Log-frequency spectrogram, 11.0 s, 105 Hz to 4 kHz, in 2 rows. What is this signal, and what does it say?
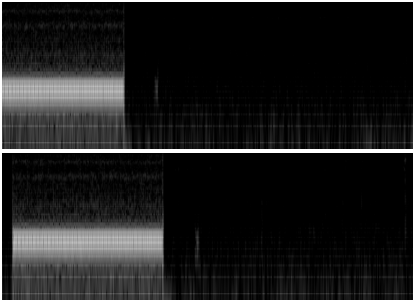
Ringback tone (North America), 440 + 480 Hz.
